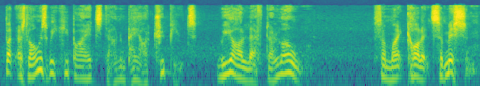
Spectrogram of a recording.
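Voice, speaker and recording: An actor playing a stern, wary village leader in a fantasy video game, husky and firm, speaking formally. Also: male voice, mid-range voice, lively intonation, normal speed, fairly bright tone, a little hiss or hum, natural voice. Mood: grave, resigned. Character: stern, wary male village leader, proudly resigned to submission. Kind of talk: scripted video game acting.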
